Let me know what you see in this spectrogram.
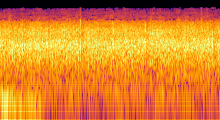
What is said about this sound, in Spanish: Un aplauso al Señor, ¿eh? Un aplauso al Señor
